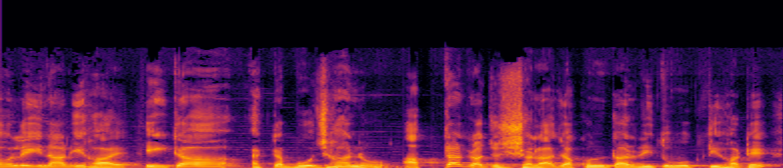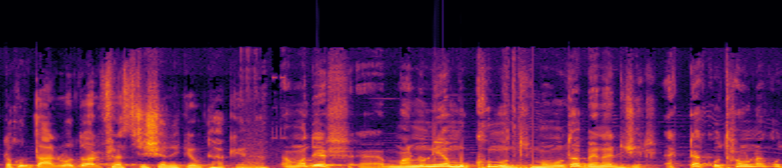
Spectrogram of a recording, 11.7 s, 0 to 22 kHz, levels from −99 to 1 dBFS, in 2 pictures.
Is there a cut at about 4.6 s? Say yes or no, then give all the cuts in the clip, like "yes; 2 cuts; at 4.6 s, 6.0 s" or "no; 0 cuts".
no; 6 cuts; at 1.0 s, 1.8 s, 2.9 s, 5.8 s, 8.0 s, 9.8 s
